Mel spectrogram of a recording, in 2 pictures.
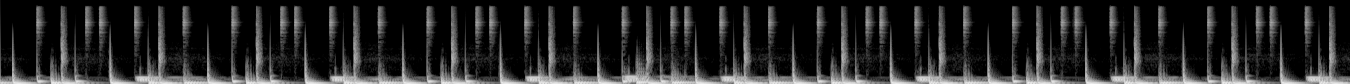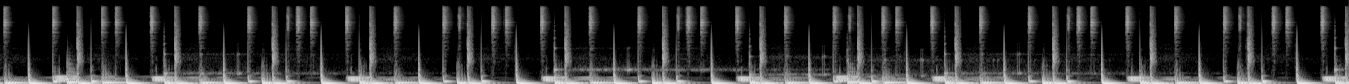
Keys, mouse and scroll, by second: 0.8 alt+middle click, 1.5 alt+middle click, 1.8 z, 2.5 b, 3.5 Delete, 5.0 z, 5.3 middle click, 5.9 3, 6.1 click, 6.4 middle click, 6.7 Delete, 7.4 middle click, 8.2 2, 8.4 click, 8.7 alt+shift+click, 8.9 alt+shift+click, 9.2 e, 9.5 g, 10.6 f, 10.8-12.2 middle drag, 12.2 1, 12.7 click, 13.2 shift+click, 14.1 click, 14.6 shift+click, 15.5 scroll down 4, 15.7 Tab, 16.0-17.0 middle drag, 17.0 scroll down 2, 17.2-18.4 middle drag, 18.4-19.5 scroll up 5, 19.5 shift+middle drag, 19.8-20.2 scroll up 3, 20.2-23.5 middle drag, 23.5-24.0 scroll down 4, 24.0 shift+a.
